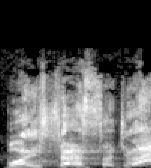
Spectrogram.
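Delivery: high, loud mock curse; hammed-up angry retort; swearing back. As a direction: snap back at the caller. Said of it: "같이 쌍욕을 해줬어요".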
